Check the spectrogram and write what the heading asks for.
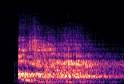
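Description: A lion's roar, played as a sound effect: it starts suddenly about a third of a second in, holds loud, and begins to fade near the end.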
